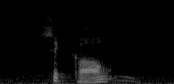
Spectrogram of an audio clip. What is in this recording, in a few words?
"識講", Cantonese; Can speak; sīk-góng; sik1 gong2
